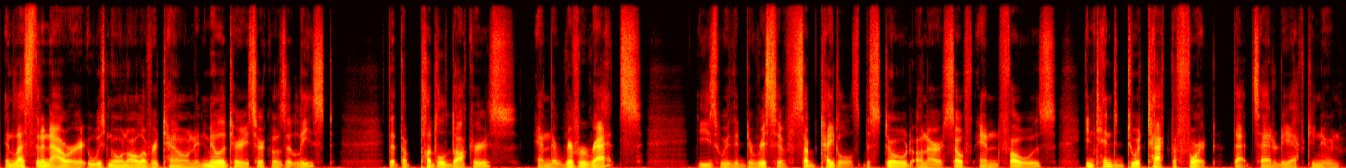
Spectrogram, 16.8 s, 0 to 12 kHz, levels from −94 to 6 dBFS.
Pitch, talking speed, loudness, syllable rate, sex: 105 Hz, 155 wpm, -24 LUFS, 3.5 syllables/s, male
